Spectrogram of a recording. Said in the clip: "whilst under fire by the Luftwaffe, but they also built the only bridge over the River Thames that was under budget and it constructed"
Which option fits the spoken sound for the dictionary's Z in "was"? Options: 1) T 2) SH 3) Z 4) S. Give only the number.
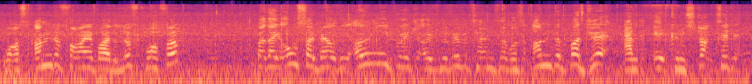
3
